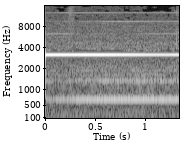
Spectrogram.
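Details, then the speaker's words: Everflo oxygen concentrator with the alarm sounding and the flow-meter ball floating up and down: constant high-pitched alarm with the purge barely audible. Usually caused by the solenoid valve sticking instead of switching between the two sieve beds. "it's purging but you can hardly hear it but you can again see the ball is floating up and down it's it's not staying in one position this is usually caused by the solenoid valve not U moving from the two c beds side to side so it's sticking"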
